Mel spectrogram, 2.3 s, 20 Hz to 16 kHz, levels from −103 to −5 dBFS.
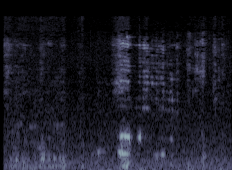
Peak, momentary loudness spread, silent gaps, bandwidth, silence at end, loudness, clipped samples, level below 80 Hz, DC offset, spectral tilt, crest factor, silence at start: -32 dBFS; 17 LU; none; 11.5 kHz; 0 s; -52 LUFS; under 0.1%; -68 dBFS; under 0.1%; -3 dB/octave; 22 dB; 0.05 s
